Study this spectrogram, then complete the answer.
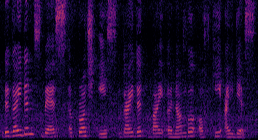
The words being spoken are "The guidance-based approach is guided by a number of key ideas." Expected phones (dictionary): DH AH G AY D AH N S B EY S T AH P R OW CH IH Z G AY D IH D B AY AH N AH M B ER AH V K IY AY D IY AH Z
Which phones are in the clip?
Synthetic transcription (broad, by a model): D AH G AY D AH N S B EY S AH P R OW CH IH S G AY D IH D B AY AH N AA M B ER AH F K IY AY D IY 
